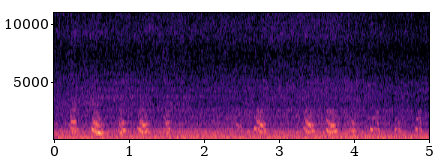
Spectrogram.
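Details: Female beagle playing and chasing other dogs on a beach, some running through the sea: a few short, high yaps in small bursts, spaced irregularly over steady broadband surf and wind noise.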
